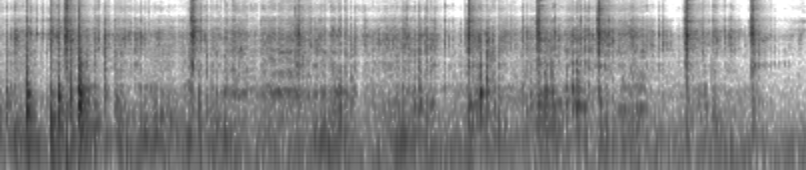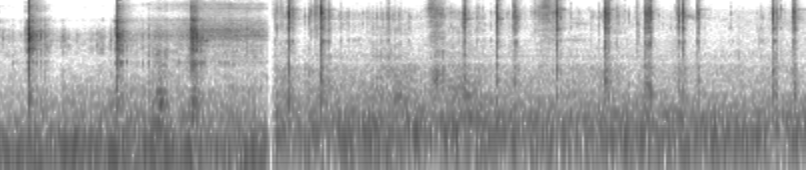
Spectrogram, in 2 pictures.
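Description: Two plastic Beyblade Burst Rise spinning tops whirring and scraping across a plastic stadium floor, clashing with sharp clicks and rattles. The hits come thick and fast at first and grow sparser after about seven seconds.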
